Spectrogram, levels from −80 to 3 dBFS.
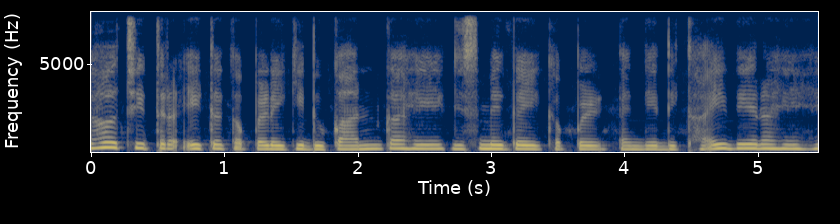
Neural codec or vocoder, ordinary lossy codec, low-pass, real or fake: codec, 16 kHz, 4 kbps, FunCodec, trained on LibriTTS, 50 frames a second; none; none; fake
